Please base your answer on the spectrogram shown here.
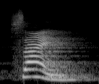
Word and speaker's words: sign: Sign. G is silent.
